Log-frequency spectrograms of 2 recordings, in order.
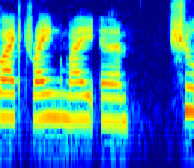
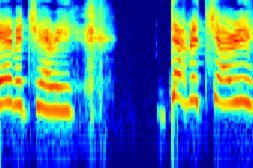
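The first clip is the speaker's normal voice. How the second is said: very loud, high-pitched repeated shouting; 8 semitones higher, 8 dB louder than usual. He shouts after being told no about taking the medicine: shouting. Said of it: "Why are you shouting at me like that?".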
